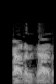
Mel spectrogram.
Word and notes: cargar: espagnol

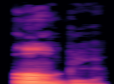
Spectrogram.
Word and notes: angle: francais

